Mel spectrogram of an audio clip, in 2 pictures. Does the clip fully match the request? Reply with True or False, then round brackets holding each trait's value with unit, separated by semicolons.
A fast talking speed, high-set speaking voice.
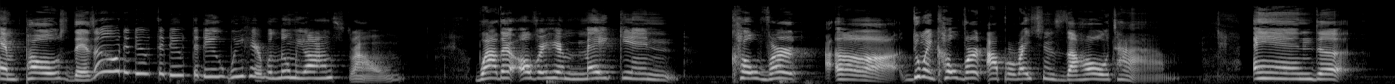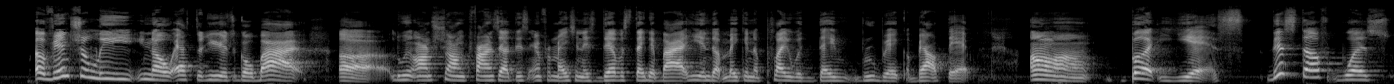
False (135 wpm; 250 Hz)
